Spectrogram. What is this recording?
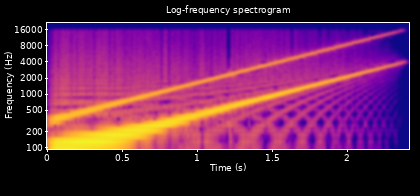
This is a sound effect I created using ChipTone.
